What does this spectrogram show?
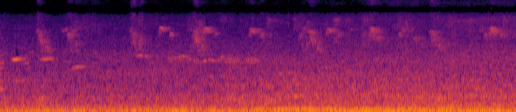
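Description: Birds chirping over and over in short, quick high notes, over a steady low traffic rumble that swells for a second or two about three seconds in.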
